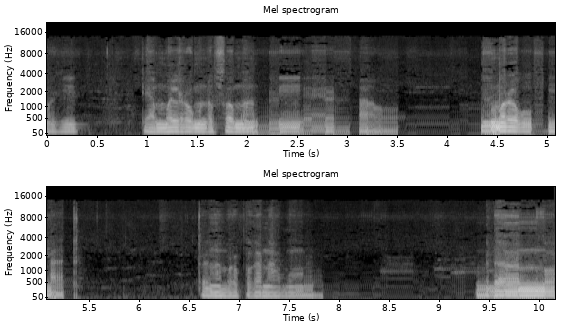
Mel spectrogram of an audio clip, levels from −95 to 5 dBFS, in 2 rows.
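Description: Generation loss runs through the whole speech clip: the sound is swirly, smeared and hollow, with blurred attacks and nothing above 14 kHz. It likely comes from about ten passes through a lossy codec such as AAC, perhaps near 64 kbit/s, each requantising on a shifted frame grid.

Robotic sound from repeated short buffers appears at 1.95 to 4.53 s, 4.79 to 5.39 s and 7.59 to 10.16 s. It is a rigid metallic buzz at 50 Hz, which fits a 20 ms chunk replayed in place of most of the real audio, likely because new buffers arrived too late.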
